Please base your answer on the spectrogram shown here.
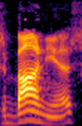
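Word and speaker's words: Banias: Today it's known as Banas because the Arabs can't pronounce the word or the letter P. So there's a linguistic shift from a P to a B.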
